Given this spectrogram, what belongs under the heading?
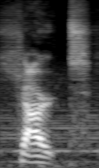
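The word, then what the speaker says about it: ceart: If I ever have a son, I'd name him Cert, Gaelic for honest, pronounced Hjart, but I'd anglicize the pronunciation."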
